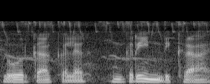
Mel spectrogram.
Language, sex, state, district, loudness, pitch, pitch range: Hindi, male, Himachal Pradesh, Shimla, -19 LUFS, 110 Hz, 105-120 Hz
